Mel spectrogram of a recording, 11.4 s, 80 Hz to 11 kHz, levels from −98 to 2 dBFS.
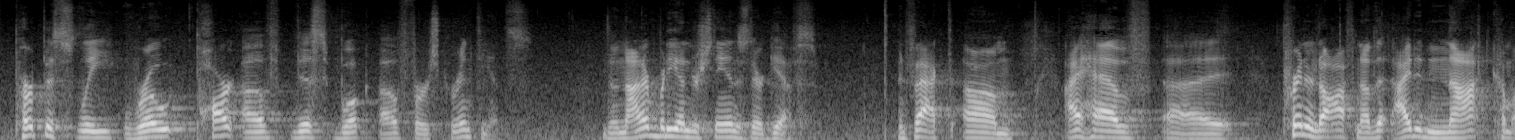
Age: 30-49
